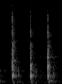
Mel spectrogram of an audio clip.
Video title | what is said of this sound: I Built a Custom Baritone Guitar For Under $1000 | hollow spots here if you're tapping at it for where the pickup isn't because it is a smaller pickup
